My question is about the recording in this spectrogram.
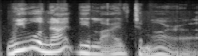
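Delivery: ordinary talk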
